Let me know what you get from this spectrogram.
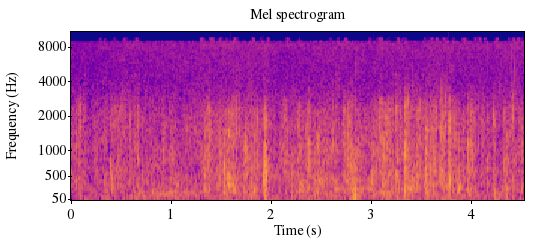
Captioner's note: horses galloping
